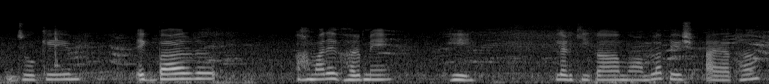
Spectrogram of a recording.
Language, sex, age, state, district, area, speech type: Urdu, female, 30-45, Uttar Pradesh, Gautam Buddha Nagar, rural, spontaneous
